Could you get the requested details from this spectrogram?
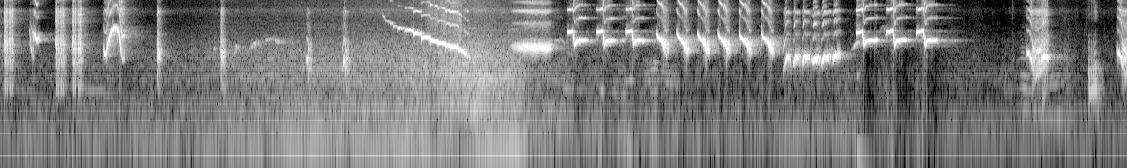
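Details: Black-winged myna singing energetically, used as a lure and master recording to trigger other birds: sharp clicks and a long falling whistle, then rapid ringing repeated notes, a buzzy phrase and scattered high chirps.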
